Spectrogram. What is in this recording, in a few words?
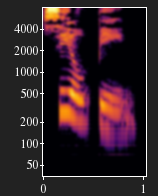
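"sealed beam", English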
